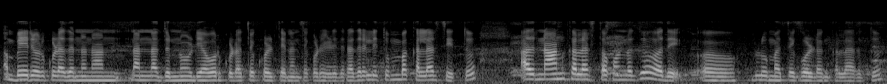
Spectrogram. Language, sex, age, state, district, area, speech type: Kannada, female, 30-45, Karnataka, Dakshina Kannada, rural, spontaneous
